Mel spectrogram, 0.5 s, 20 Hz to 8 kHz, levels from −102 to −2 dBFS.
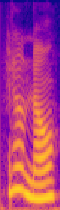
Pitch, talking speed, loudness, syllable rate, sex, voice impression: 240 Hz, 355 wpm, -13 LUFS, 8.1 syllables/s, female, feminine, adult-like, soft, slightly sincere, calm, friendly, reassuring, kind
